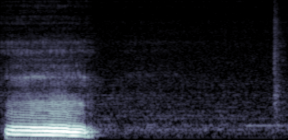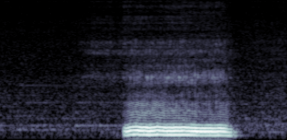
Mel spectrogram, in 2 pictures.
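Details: Two loud, rattling snores about four seconds apart with quiet pauses, from a sleeping adult man (husband); loud snoring.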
